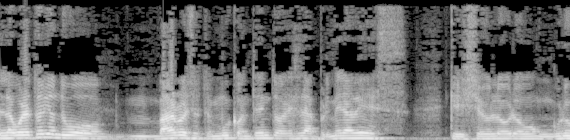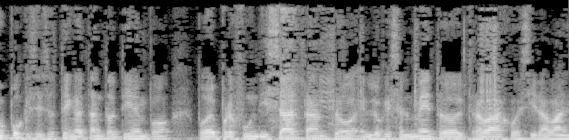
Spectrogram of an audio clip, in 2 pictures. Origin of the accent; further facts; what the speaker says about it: Argentina; nos trae un tema que no nos abandona como sociedad, como argentinos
